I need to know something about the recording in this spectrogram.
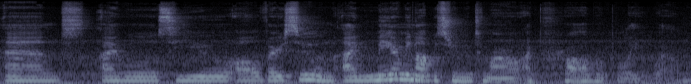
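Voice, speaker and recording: A woman hosting a livestream, talking casually to her viewers in a soft, friendly way and often pausing on an um. Her voice sits low. It echoes around the room over a steady background noise. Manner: soft, friendly, hesitant with many ums. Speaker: Twitch streamer.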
